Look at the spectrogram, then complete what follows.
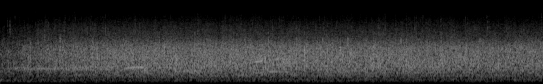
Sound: audience applauding

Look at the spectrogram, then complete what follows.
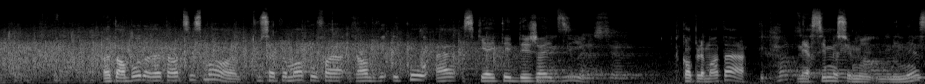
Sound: applause

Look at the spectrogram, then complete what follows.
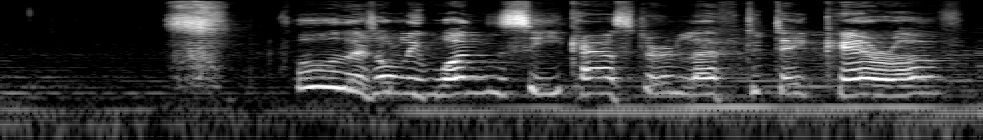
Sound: sniffs

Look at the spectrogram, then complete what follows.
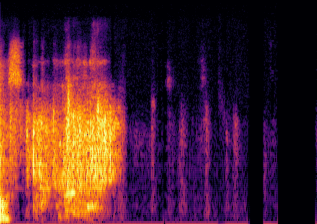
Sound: applauding

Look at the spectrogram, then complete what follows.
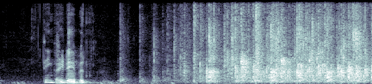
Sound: applause

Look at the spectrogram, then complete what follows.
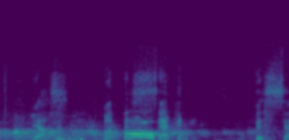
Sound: laughter

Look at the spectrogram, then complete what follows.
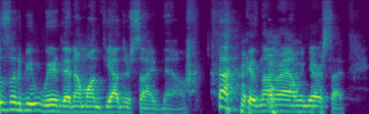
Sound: chuckles

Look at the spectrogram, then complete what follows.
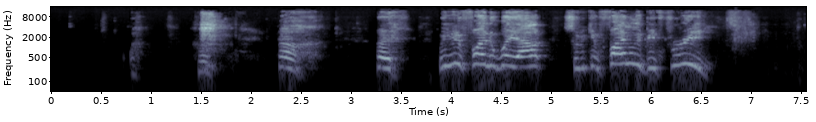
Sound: breathing hard

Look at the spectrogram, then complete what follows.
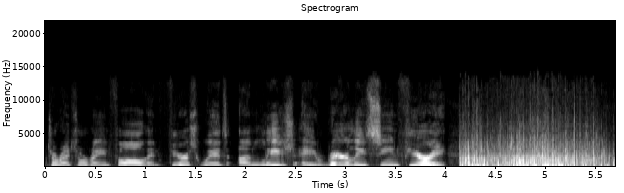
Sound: hard rain falling

